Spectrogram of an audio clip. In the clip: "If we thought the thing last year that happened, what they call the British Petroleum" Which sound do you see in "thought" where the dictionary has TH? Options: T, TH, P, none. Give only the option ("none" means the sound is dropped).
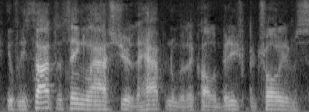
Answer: TH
